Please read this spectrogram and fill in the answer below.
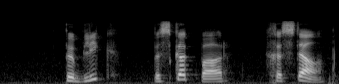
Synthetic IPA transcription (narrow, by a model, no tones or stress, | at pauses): pɵblik | b̥əskək̚bɑːr | χəstælˠ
